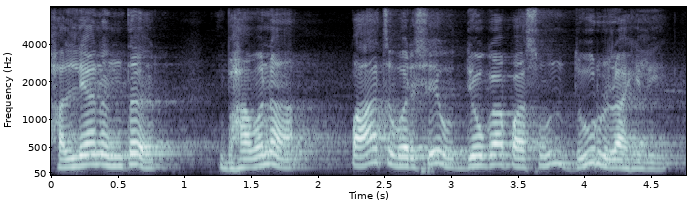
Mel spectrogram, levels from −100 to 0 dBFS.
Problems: background sounds at intervals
